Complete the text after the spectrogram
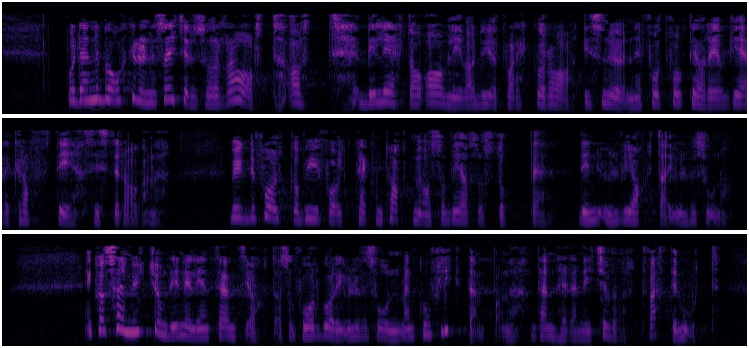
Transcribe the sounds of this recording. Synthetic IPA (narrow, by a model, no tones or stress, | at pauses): pʰɔd̪ɛnːəbɑːk̚ɡɾʉnːənsɔɛɾɪçːəd̪ɛsɔɾɑːɾt̪ɑt̪bɪljɛt̪ːɑʋʔɑːʋliːʋɑd̪yːɾpʰɔɾɛkːɔɾɑːɪsnøːənɛfɔt̪ːfɔlk̚t̪ʰɪlɔɾɛɑɡeːɾəkʰɾɑft̪ɪsɪst̪əd̪ɑ̰ːɡɑ̰nə | bʏɡ̚d̪əfɔlkɔbyːfɔlkt̪ʰɛːkʰːʊnt̪ʰɑkt̪mɛɔsɔbeːɔsɔst̪ɔpːə | d̪ɪnːəʉlʋəjɑkt̪ɑɾɪ̰ʉlʋəsṵːnʔɑ̰ | ɛŋkʰɑnsæɪmʏçːəʊmd̪ɪnəlɪɛnsɛnsjɑ̰kt̪ɑsɔmfoːɾəɡoːɾɪʔʉlʋəsuːnn̩mɛnkʰʊnflɪkt̪̚d̪ɛ̰mpɑ̰nəd̪ɛnɦɛd̪ɛnɪçːəʋø̰ɾt̪ʰːʋæɾt̪ɪmuːt̪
